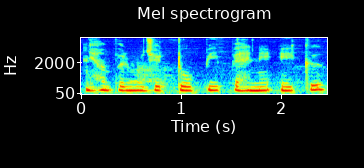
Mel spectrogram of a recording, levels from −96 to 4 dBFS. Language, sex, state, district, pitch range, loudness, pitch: Hindi, female, Himachal Pradesh, Shimla, 200-220 Hz, -14 LUFS, 210 Hz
